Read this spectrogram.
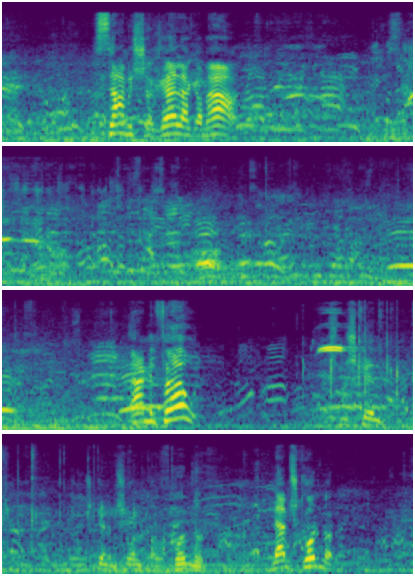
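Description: Men shout and cheer loudly from a crowd nearby.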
